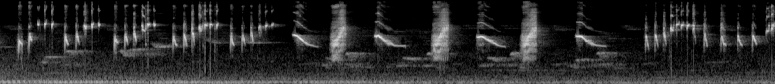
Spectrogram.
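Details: Long-tailed shrike song packed with mimicked phrases, played to stir other shrikes into singing: fast varied twitters, then loud downward-sweeping whistled notes about every second, ending in quick chatter.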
